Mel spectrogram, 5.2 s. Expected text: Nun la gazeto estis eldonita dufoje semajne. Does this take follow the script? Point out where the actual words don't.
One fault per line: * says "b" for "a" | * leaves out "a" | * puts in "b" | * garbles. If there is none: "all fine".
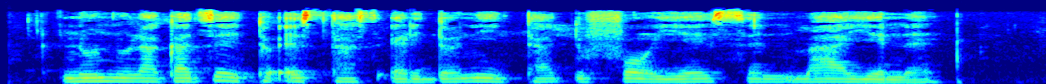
* says "estas" for "estis"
